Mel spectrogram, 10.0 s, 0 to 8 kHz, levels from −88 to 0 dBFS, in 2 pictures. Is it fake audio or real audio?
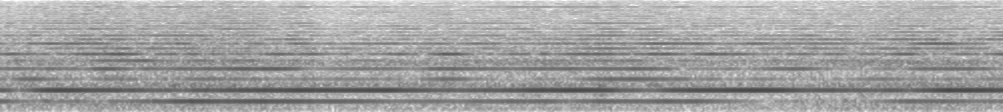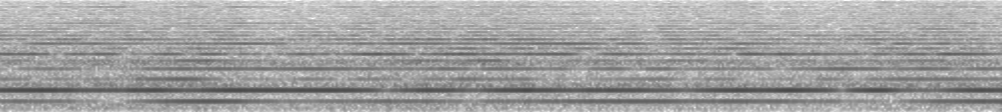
real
